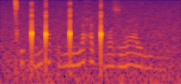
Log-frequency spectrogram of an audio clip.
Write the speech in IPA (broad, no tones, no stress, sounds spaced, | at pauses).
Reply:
ǀʰ i ɡ͡ǃ e ŋ͡ǃ ɔ k͡p e̤ ŋ͡ǃ iː ħ i ɡ͡ǃ ɔː z u ʕ eː d m ɔ̤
